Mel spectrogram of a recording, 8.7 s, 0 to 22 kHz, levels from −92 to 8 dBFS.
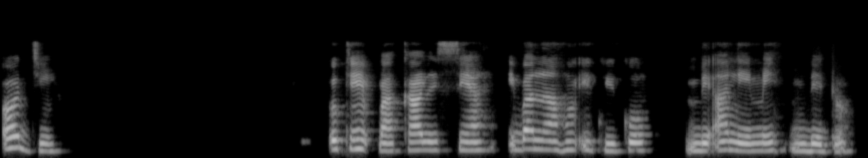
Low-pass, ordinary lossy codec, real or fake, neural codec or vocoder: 7.2 kHz; none; fake; codec, 16 kHz, 2 kbps, X-Codec, HuBERT features, trained on balanced general audio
